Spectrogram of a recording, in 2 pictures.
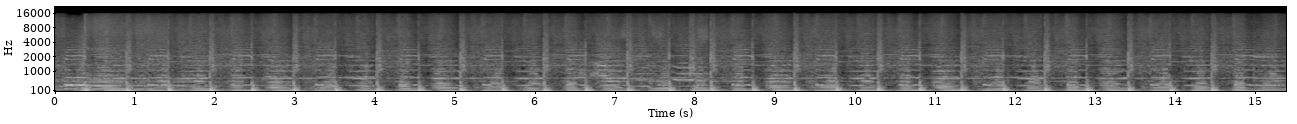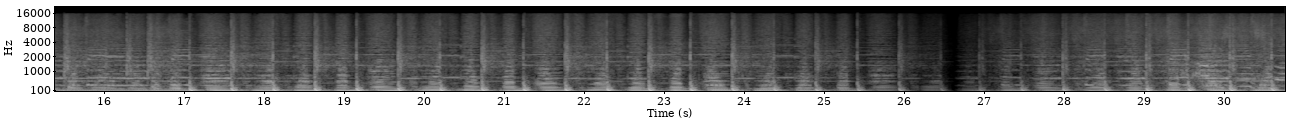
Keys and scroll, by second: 2.7 ctrl+t, 16.2 ctrl+t, 20.6 ctrl+d, 23.6 ctrl+t, 29.8 ctrl+d.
